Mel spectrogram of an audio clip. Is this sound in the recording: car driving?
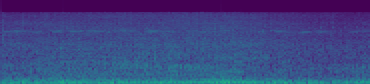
yes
